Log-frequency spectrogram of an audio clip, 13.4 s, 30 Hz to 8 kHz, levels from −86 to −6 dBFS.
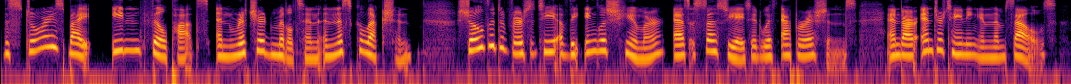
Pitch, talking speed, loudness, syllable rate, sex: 225 Hz, 120 wpm, -20 LUFS, 4.5 syllables/s, female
